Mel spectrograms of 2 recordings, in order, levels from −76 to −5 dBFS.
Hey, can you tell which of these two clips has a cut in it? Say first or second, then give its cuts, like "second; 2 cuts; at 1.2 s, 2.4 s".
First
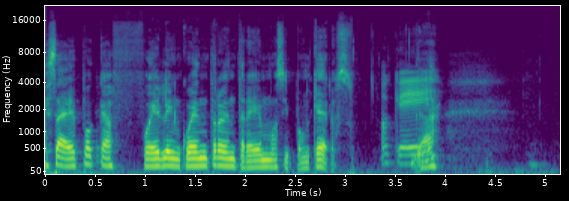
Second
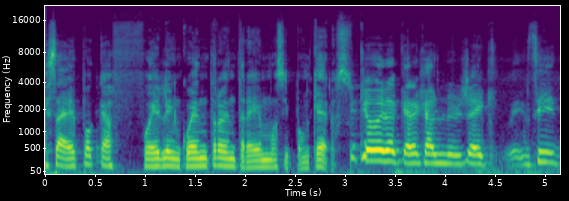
second; 1 cut; at 3.1 s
